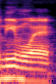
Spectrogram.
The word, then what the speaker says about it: Nimue: And also, it's pronounced Nimue.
